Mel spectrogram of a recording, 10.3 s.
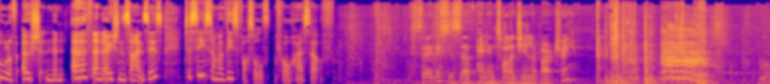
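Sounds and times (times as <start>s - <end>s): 
speech: 0.1s - 8.4s, 9.0s - 10.2s
squeaky door creaking open: 8.3s - 9.7s.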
